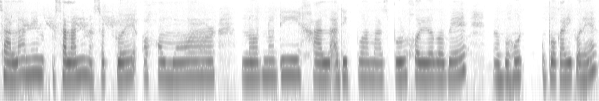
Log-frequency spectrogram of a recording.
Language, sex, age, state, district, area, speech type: Assamese, female, 30-45, Assam, Golaghat, rural, spontaneous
